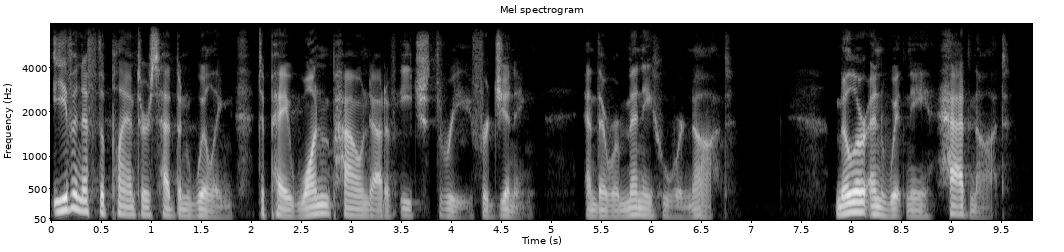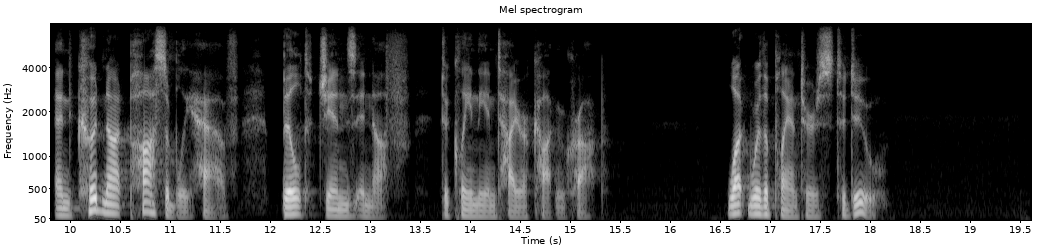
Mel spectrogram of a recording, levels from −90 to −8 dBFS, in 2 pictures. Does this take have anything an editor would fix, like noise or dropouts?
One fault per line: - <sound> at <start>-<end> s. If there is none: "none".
none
